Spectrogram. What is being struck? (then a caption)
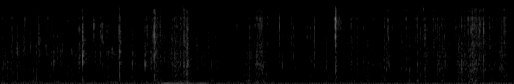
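Thin plastic poly bag. Fingers and nails crinkle and pull at the opening of a thin, clear plastic poly bag that lies flat on a table, filled with a folded floral shirt, while a grey mailer sits untouched nearby. The sound is a quiet, bright, steady crinkling and rustling with little low end, broken by short, sharp crackles, one standing out near the middle.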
